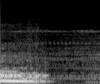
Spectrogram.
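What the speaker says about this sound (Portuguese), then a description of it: "O rugido dele era dos mais estranhos e incríveis de todos os leões." A wild male lion roars, one loud, deep, close roar that fades out over about half a second into quiet.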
